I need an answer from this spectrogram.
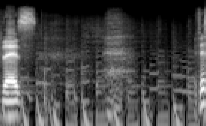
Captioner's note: sigh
